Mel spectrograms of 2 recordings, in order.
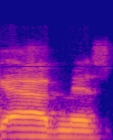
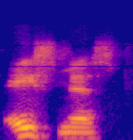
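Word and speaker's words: Abmas: Max, and this is it looks like Ab miss, but it's actually pronounced. I was watching the game when they were on the slate last time. It's Ace Miss.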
